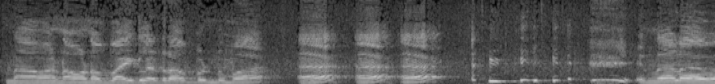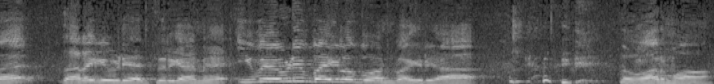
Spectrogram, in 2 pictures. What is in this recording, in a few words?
Tamil Comedy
